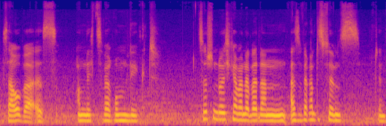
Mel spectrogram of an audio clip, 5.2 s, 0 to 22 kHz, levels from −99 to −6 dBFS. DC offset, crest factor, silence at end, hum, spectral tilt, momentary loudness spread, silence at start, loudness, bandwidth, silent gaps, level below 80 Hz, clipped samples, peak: under 0.1%; 14 dB; 0 s; none; -5.5 dB/octave; 13 LU; 0 s; -22 LUFS; over 20 kHz; none; -54 dBFS; under 0.1%; -8 dBFS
